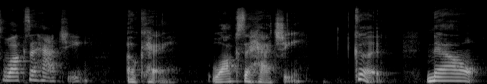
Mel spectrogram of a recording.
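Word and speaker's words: Waxahachie: cities MH including Cedar Hill Grand prair and waxah hatchee and I know that that city is not pronounced waxah hatchee waxah hatchee no Cameron really what is the pronunciation it's waah hatchee okay waah hatchee good now all of these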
